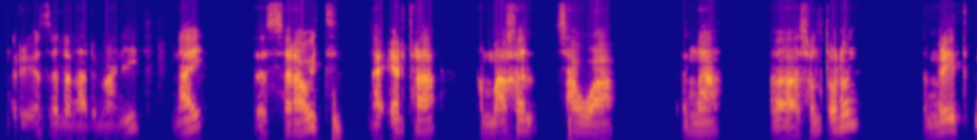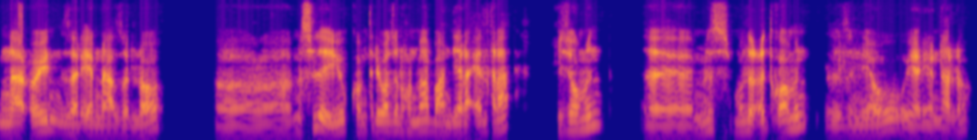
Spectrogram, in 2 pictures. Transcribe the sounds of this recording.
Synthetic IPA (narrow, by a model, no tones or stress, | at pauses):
nɨɾiʔozɐlːɐnad̪ɨmːani | naj | sɐɾawit̪ | najʔeɾt̪ʰɨɾa | ʔaβmaʔxɐl | sawːa | ɨnːa | sɐlt̪ʼonun | mɨɾit̪ɨnːaɾʔojunzɐɾʔenːazɐlːo | mɨsliɨjːukʰɐmt̪ʰɾiwozɐlxund̪ɨmːaband̪eɾaʔe̞ɾt̪ʰɨɾa | ħizo̞mɨn | mɨsmuluʕɨt̪ʼkʼo̞mɨnzɨnːiɐwujɛɾʔenalːo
